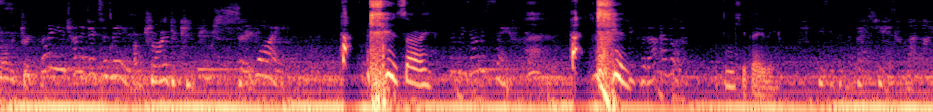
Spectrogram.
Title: Allergic Rhinitis Sneezes (And watching Doctor Who)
